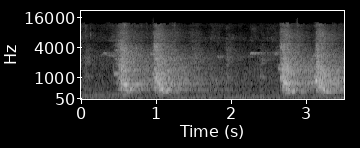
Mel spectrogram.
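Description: An American Staffordshire Terrier barks in two pairs of deep, punchy woofs.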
